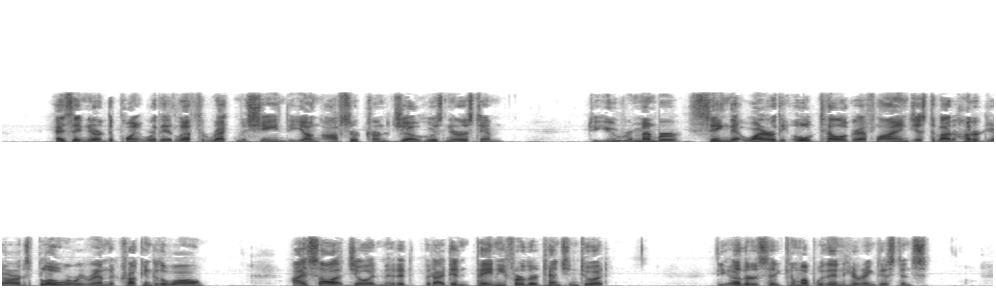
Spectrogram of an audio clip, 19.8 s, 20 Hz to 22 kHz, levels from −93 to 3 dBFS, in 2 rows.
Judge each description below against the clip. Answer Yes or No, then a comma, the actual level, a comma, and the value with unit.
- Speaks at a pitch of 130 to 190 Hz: Yes, medium, 140 Hz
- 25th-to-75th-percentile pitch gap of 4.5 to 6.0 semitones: Yes, average, 5.0 semitones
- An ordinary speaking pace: No, fast, 220 wpm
